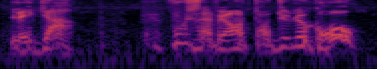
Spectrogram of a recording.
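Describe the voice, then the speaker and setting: An actor voicing a sly scheming weasel in a cartoon, sneaky and cackling. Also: male voice, sits high, big pitch swings, fast talker, creaky, sharp tone, a little hiss or hum, exaggerated voice. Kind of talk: cartoon voice acting.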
